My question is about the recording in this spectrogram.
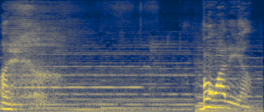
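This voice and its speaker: A woman's voice: mid-range voice, lively intonation, a little fast, faint music behind, voice pushed up, close to an everyday voice. A woman voicing a reassuring, chatty female friend in an amateur toy-figure drama.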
